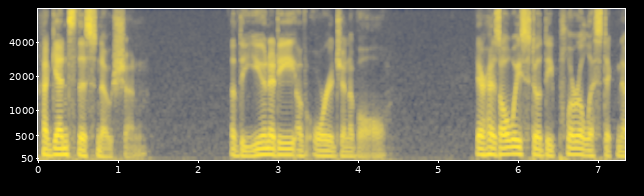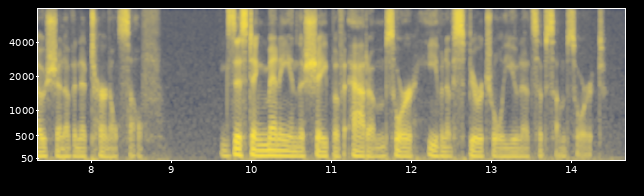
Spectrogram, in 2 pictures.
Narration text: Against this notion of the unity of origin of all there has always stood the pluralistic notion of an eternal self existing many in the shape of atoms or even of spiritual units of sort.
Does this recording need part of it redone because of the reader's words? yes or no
yes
